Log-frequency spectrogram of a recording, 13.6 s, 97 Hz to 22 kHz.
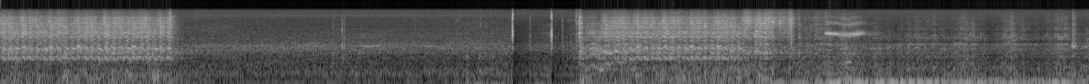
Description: This is my 1986 k5 blazer I have not started it in about 2 weeks. It would of started easer but it's only running on 4 cylinders.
